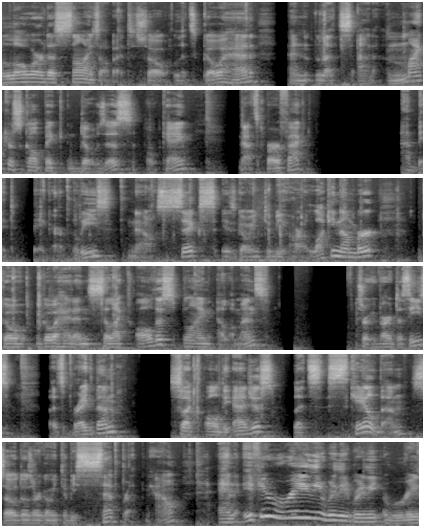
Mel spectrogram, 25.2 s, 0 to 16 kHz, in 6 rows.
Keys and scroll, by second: 0.0-0.2 typing, 3.3 z, 7.8 z, 10.2 5, 10.7 Return, 10.9 6, 11.0 Return, 12.8 1, 13.5 ctrl+a, 17.8 2, 18.5 ctrl+a, 19.2 ctrl+r.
